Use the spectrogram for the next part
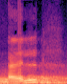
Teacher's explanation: dia tidak tertahan seperti syiddah dan juga tidaklah lancar perjalanannya seperti rakhawah yakni Baina Baina di antara tu ada sedikit ruang untuk suara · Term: bainiah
